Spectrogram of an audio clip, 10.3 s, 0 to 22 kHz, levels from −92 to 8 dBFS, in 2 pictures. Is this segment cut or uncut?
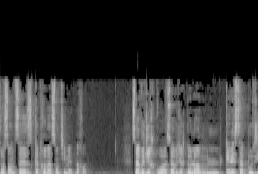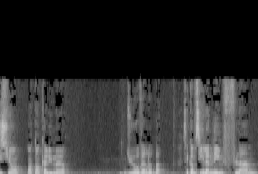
cut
